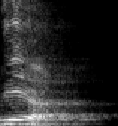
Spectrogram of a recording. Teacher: Individual word there. No R sound at all. There. You cannot pronounce R in the end. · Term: R is silent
